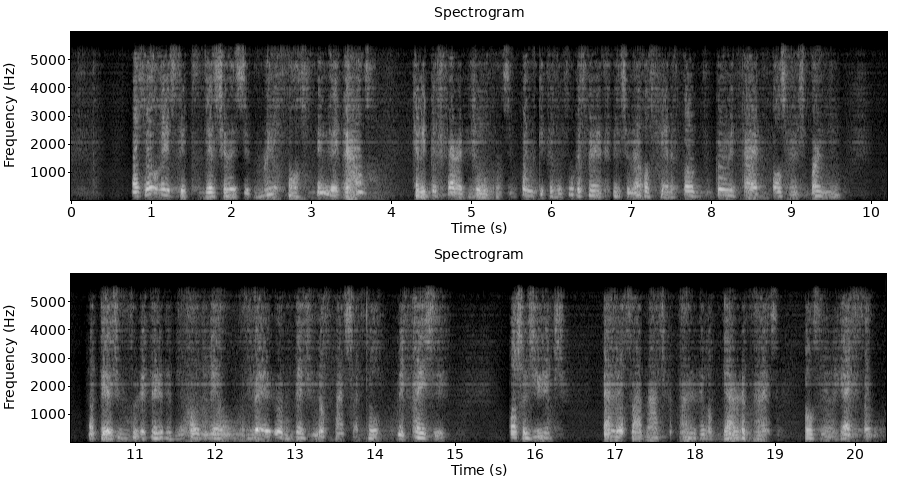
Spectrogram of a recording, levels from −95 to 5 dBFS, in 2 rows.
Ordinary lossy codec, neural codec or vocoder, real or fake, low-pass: none; codec, 44.1 kHz, 0.9 kbps, DAC; fake; 5.4 kHz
